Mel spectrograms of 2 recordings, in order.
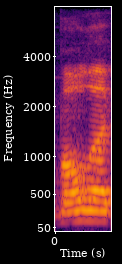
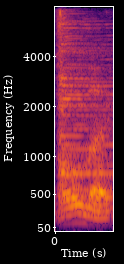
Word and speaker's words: Vola: But it's not pronounced Voila, I don't think. I think it's pronounced Vola. But Vola, yeah.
